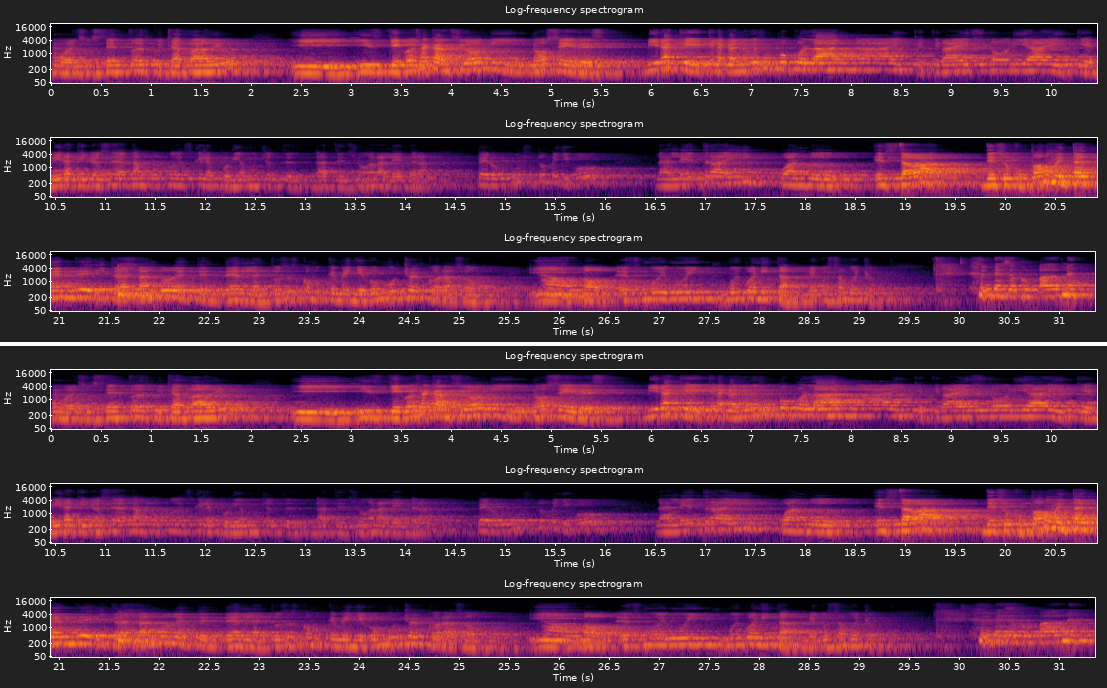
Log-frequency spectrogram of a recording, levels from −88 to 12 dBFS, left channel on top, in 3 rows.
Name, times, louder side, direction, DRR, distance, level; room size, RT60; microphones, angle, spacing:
voice 1, 0.0-1.8 2.4-5.5 5.9-14.2 14.7-15.9 16.5-17.5 17.7-18.3 18.7-19.4 19.7-25.3 25.7-29.2, left 1 dB, 15° left, 0 dB, 0.8 m, -25 dB
voice 2, 21.6-22.0 25.8-26.3 29.7-31.2, left 3 dB, 65° left, 4 dB, 0.7 m, -25 dB
14.5 x 5.8 x 3.3 m, 2.2 s
head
